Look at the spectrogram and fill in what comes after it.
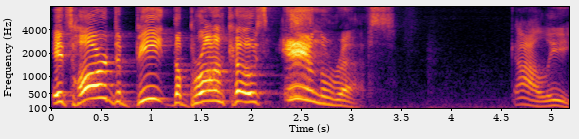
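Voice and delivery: agitated, high-pitched, getting worked up, exasperated. Complaining about the refs during a Broncos game: getting worked up. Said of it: "I'm getting worked up".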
